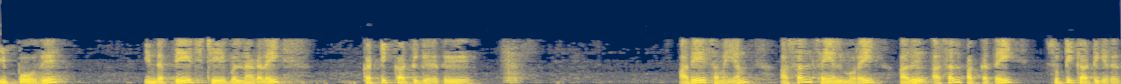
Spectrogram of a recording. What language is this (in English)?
Tamil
